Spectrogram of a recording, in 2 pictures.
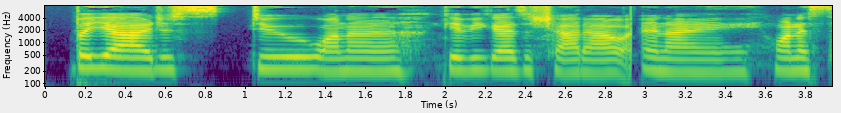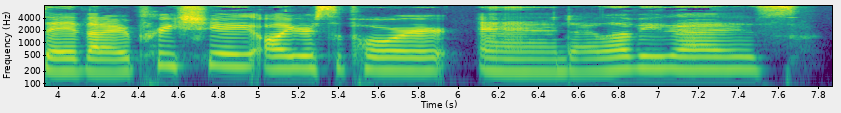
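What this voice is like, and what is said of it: Sick-sounding voice. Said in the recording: “I think you guys can all hear it in my voice. ... I have been under the weather”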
